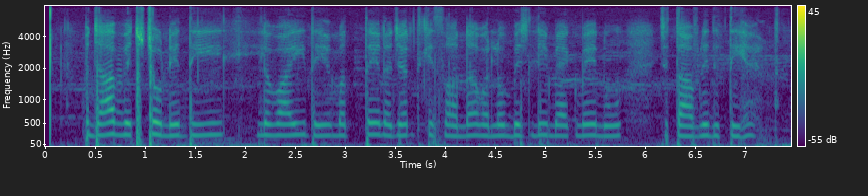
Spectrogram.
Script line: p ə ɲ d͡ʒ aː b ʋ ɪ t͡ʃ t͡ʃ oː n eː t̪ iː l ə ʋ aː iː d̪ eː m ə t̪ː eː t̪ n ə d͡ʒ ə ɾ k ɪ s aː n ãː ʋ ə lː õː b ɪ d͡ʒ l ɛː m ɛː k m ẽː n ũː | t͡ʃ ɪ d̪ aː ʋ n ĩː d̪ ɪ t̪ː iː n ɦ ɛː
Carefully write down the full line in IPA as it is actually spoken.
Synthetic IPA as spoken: p ə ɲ d͡ʒ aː b ʋ ɪ t͡ʃ t͡ʃ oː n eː d̪ iː l ə ʋ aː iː d̪ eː m ə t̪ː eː n ə d͡ʒ ə ɾ k ɪ s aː n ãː ʋ ə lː õː b ɪ d͡ʒ l iː m ɛː k m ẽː n ũː | t͡ʃ ɪ t̪ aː ʋ n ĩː d̪ ɪ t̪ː iː ɦ ɛː

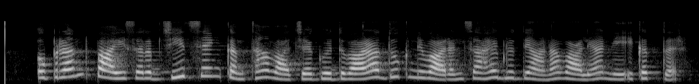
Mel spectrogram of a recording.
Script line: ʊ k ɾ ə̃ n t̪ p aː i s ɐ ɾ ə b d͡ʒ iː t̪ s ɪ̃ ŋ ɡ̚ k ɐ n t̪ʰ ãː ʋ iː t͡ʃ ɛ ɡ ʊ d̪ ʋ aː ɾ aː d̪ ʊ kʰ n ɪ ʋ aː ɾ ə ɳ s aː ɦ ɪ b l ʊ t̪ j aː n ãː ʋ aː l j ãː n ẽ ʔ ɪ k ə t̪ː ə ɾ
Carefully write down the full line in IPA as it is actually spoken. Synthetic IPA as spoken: ʊ p ɾ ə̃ n t̪ p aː i s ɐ ɾ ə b d͡ʒ iː t̪ s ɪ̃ ŋ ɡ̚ k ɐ n t̪ʰ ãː ʋ aː t͡ʃ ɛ ɡ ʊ d̪ ʋ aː ɾ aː d̪ ʊ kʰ n ɪ ʋ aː ɾ ə n s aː ɦ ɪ b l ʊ d̪ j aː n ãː ʋ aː l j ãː n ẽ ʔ ɪ k ə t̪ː ə ɾ

